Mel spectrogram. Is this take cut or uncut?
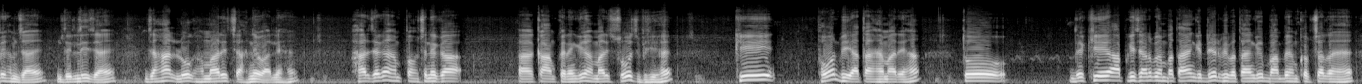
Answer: uncut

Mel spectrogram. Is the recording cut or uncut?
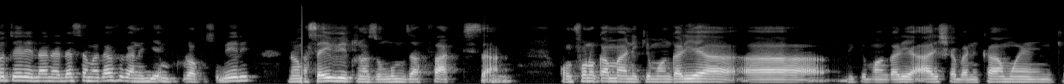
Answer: cut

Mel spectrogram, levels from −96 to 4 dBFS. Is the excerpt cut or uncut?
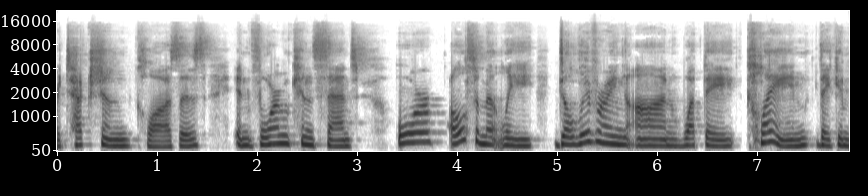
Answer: cut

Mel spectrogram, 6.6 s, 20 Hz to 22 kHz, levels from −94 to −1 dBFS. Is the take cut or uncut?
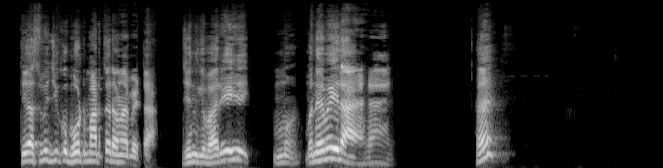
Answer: uncut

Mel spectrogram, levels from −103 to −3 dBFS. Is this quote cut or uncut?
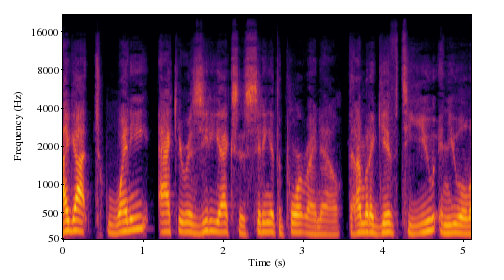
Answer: uncut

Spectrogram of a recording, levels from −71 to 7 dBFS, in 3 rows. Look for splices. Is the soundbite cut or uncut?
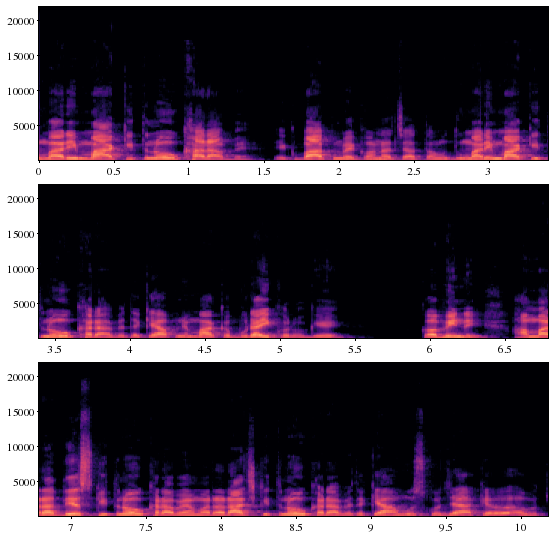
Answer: uncut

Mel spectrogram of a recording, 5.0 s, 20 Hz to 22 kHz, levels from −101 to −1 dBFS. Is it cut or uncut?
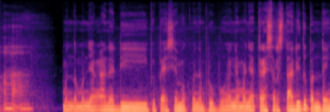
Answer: cut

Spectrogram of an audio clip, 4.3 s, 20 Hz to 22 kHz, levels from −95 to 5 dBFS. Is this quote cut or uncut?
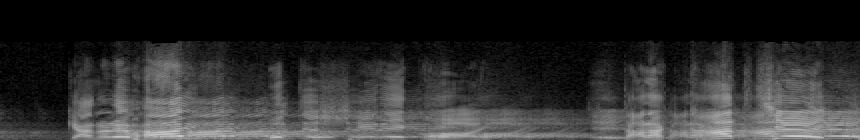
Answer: cut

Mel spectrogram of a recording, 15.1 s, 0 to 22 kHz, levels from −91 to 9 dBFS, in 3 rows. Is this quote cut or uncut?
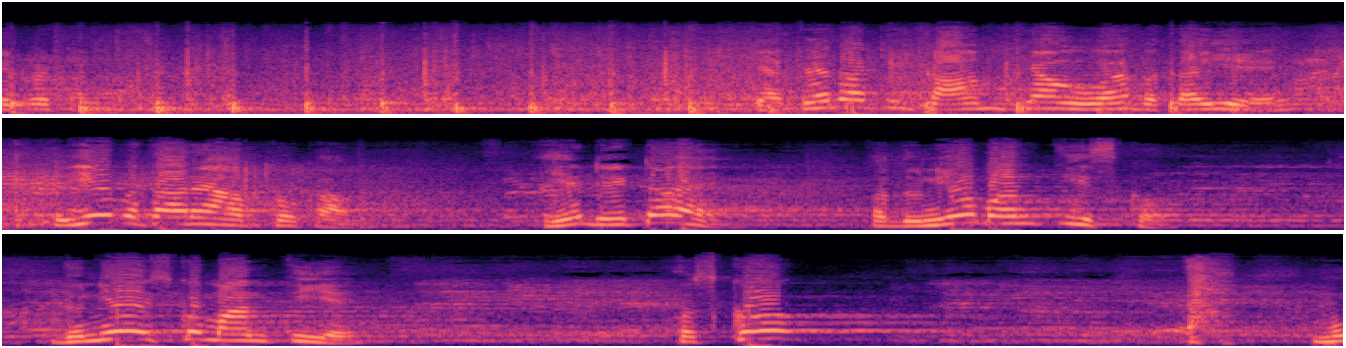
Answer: uncut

